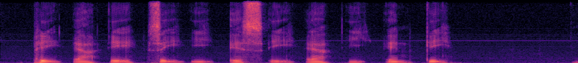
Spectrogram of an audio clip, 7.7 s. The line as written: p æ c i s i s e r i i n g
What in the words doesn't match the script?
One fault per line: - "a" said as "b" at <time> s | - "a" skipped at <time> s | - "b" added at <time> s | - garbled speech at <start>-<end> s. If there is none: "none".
- "r" added at 1.0 s
- "i s" skipped at 3.5 s
- "i" skipped at 4.9 s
